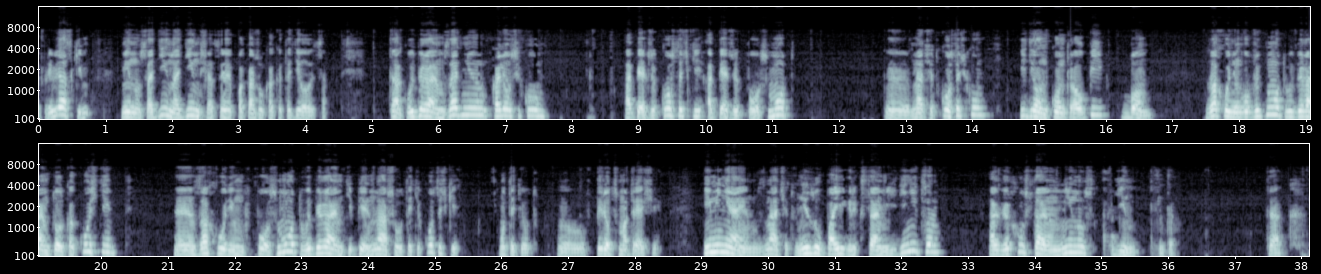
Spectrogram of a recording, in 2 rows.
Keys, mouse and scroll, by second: 0.4 middle click, 2.0-4.1 drag, 4.9 middle click, 8.5 shift+click, 9.9-10.6 drag, 11.7 click, 17.6-18.4 drag, 19.0 click, 21.7 click, 23.1 middle click, 23.7 shift+middle click, 26.9 middle click, 30.1-32.6 drag, 33.5-36.0 drag, 36.7 middle click.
